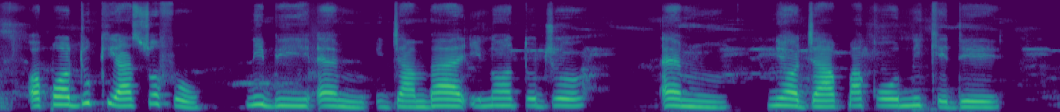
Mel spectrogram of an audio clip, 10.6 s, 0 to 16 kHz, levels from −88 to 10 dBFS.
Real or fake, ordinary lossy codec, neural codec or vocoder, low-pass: fake; none; autoencoder, 48 kHz, 128 numbers a frame, DAC-VAE, trained on Japanese speech; 14.4 kHz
